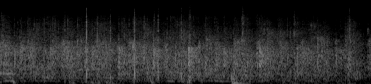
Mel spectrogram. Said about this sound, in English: Thank you, everybody. One big round of applause. Thank you to everybody.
